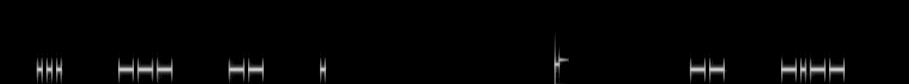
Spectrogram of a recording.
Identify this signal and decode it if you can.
Morse code, heard as a keyed tone, about 25 wpm, spaced as for 12 wpm, 690 Hz. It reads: SOME MY
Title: 4x Character Spacing - Top 100 Words - 25wpm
